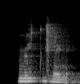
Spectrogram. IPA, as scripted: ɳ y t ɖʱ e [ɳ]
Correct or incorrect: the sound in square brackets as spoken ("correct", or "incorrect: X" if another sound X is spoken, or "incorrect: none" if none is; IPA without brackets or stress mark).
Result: correct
